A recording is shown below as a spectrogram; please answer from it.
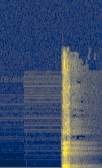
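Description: Silence, then a man says one short word ("oke") a little over a second in.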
